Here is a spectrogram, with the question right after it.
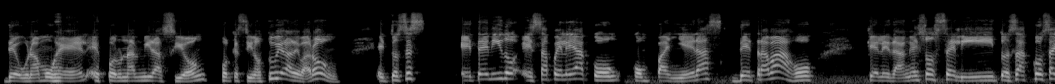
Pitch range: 170-245 Hz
